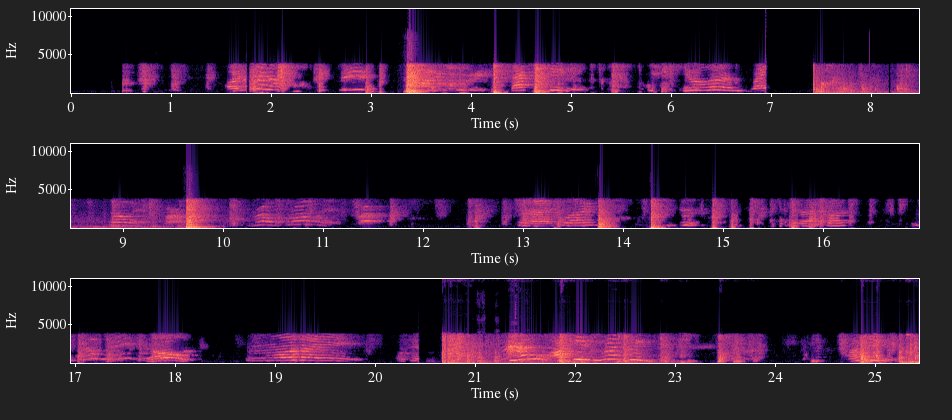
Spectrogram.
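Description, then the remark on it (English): Balls bounced by playing children thud against an apartment wall and doors in a few heavy, irregular bangs, some in quick bursts, while people talk and shout over them indoors. “Ring camera footage shows a woman confronting children loudly playing and bouncing balls against apartment wall and doors.”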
